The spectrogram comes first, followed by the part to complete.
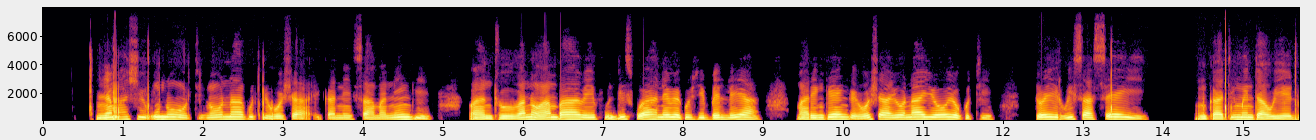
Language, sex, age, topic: Ndau, male, 50+, health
